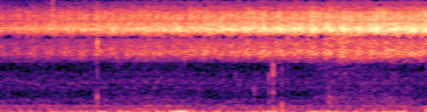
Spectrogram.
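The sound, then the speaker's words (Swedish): Cicadas chirp in a forest at midday in a dense, unbroken high-pitched drone that fills the whole stretch, steady and fairly loud, with no voices and only a few faint ticks underneath. “Nästa dag vid middagstid, då solen stod som högst på himlen och skogen ekade av cikadornas skrik.”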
